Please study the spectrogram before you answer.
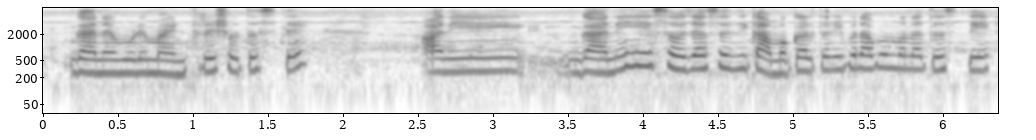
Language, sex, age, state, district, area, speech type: Marathi, female, 18-30, Maharashtra, Wardha, rural, spontaneous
